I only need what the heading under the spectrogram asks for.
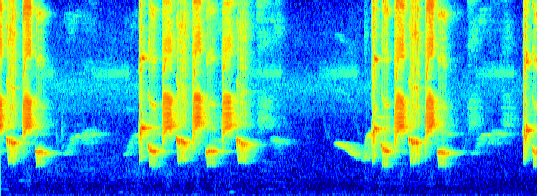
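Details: Pied myna giving repeated bursts of harsh, rasping squeaks about two per second, each dropping to a short whistle. The bursts come in three bouts, with quiet gaps and soft whistles between.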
